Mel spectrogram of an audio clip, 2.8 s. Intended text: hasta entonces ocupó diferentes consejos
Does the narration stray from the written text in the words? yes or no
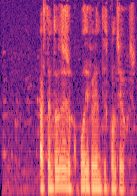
no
